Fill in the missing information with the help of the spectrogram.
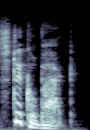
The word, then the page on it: stickleback: British English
